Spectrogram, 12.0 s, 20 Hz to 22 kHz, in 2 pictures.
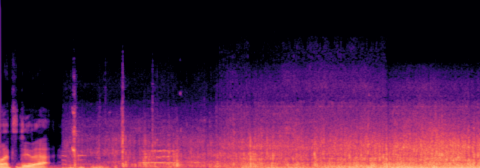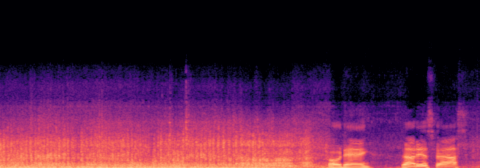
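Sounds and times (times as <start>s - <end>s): wind rushing over microphone: 0.7s - 1.5s, 2.8s - 10.1s.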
